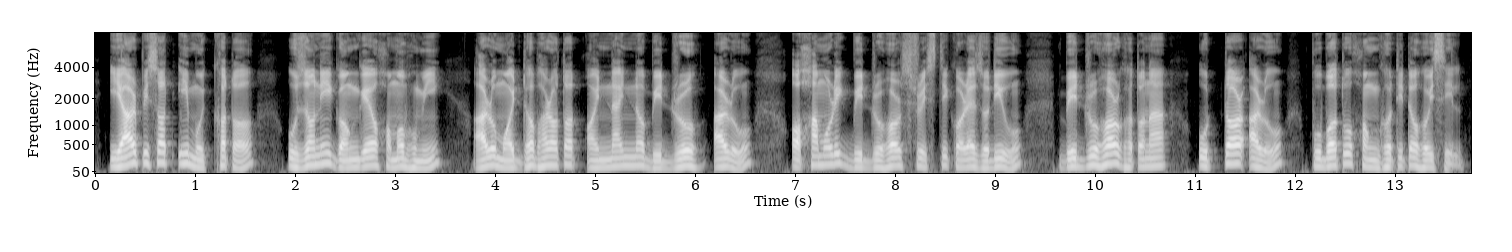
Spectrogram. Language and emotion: Assamese, neutral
